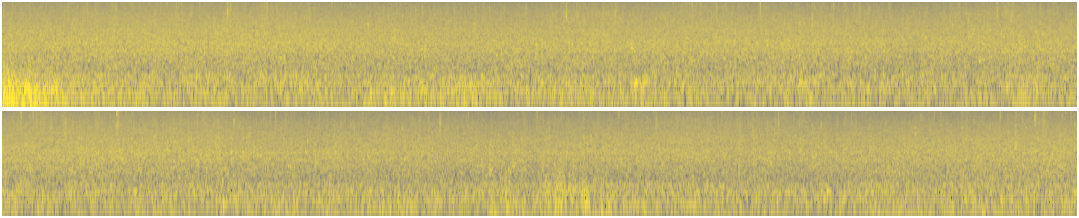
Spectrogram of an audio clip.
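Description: Steady rain falling through a thunderstorm, with scattered sharp ticks of drops striking close by.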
